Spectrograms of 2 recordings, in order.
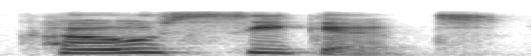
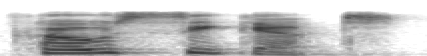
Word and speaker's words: cosecant: before okay this is um red this is pronounced cosecant cosecant this is secant and cotangent okay so the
